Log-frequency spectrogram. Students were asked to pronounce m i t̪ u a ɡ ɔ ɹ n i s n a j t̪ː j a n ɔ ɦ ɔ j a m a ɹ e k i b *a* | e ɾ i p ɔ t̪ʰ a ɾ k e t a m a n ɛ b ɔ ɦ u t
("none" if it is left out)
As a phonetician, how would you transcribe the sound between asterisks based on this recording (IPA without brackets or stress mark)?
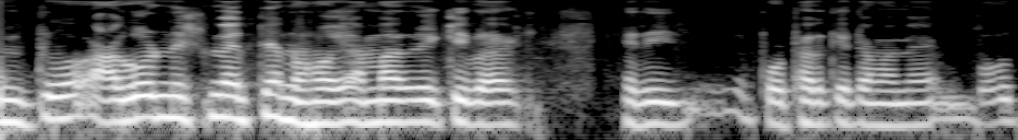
a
